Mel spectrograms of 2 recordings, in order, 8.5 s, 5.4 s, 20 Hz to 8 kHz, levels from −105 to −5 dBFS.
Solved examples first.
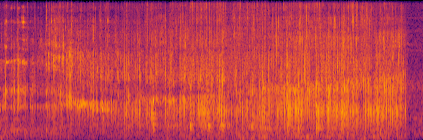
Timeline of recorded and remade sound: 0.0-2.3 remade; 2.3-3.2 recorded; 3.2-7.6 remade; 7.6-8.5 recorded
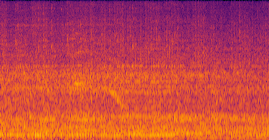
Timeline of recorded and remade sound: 0.0-0.4 recorded; 0.4-1.0 remade; 1.0-1.9 recorded; 1.9-2.5 remade; 2.5-3.5 recorded; 3.5-5.4 remade

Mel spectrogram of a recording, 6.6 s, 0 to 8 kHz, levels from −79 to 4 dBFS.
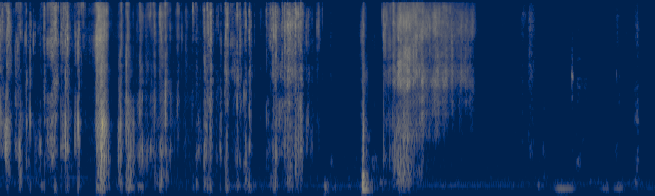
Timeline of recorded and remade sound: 0.0-0.9 recorded; 0.9-1.9 remade; 1.9-3.6 recorded; 3.6-4.8 remade; 4.8-6.6 recorded

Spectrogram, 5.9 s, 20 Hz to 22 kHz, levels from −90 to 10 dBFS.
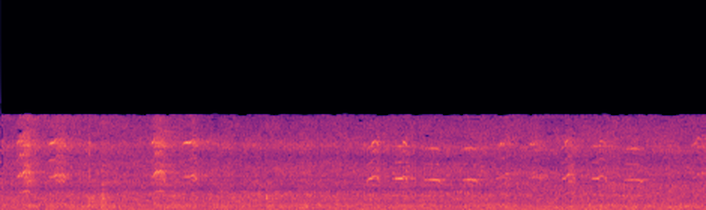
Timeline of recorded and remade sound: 0.0-5.9 recorded

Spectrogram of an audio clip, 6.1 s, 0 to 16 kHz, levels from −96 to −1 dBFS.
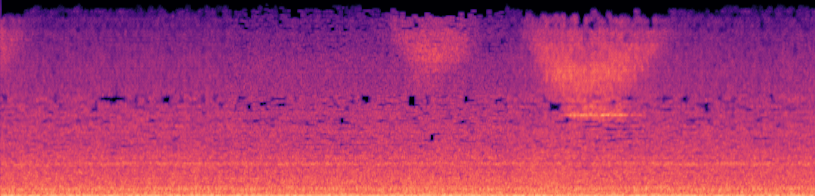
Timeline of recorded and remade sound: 0.0-1.7 remade; 1.7-3.8 recorded; 3.8-6.1 remade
